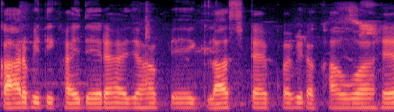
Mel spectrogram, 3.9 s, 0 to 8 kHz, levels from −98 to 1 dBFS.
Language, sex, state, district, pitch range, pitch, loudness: Hindi, male, Jharkhand, Deoghar, 125-130 Hz, 125 Hz, -21 LUFS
